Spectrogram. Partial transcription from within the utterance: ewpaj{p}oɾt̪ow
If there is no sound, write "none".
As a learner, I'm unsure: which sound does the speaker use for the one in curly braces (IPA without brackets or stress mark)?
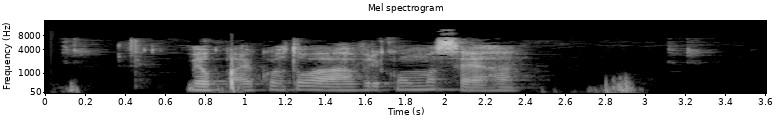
k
